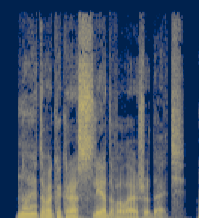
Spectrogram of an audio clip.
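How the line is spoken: Old man's sigh. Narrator (Russian): вздохнул старик

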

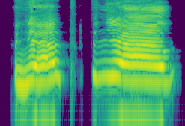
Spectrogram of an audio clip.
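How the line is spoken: Frantic shriek. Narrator (Russian): завизжал несчастный с бешеными глазами

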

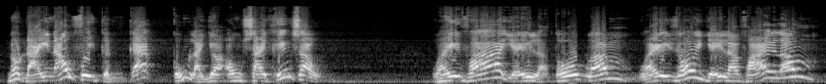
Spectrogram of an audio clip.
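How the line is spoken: Faint cold smile. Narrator (Vietnamese): Mình đấu cười nhạt nói

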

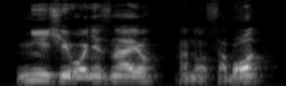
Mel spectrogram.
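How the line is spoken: Grumbled. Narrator (Russian): пробурчал я

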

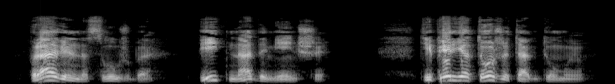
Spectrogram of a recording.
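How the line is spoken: Calm. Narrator (Russian): сказал спокойно Рыжебородый

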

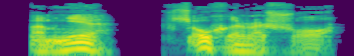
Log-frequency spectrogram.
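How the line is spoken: Grumble. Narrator (Russian): буркнул он

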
